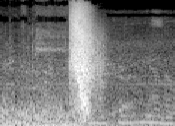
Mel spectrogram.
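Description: A single sharp swoosh about a second in, sweeping downward in pitch and lasting under half a second: a video-editing transition effect. It stands over a steady outdoor background rumble, which drops to a quieter bed just after the swoosh.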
